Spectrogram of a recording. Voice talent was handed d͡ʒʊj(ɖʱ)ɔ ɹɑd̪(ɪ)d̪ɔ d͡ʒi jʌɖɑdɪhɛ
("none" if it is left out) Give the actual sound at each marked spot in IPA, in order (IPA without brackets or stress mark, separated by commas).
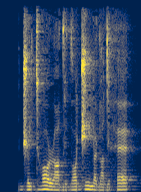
dʱ, i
